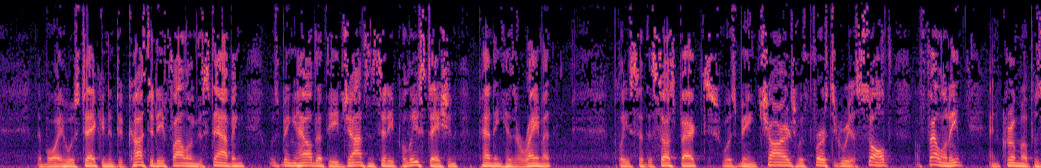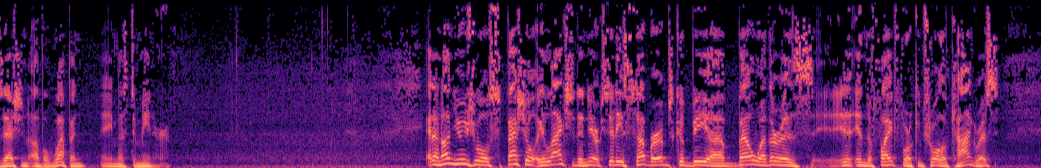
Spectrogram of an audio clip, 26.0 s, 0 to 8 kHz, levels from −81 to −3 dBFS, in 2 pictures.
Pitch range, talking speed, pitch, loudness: 105-140 Hz, 150 wpm, 120 Hz, -20 LUFS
